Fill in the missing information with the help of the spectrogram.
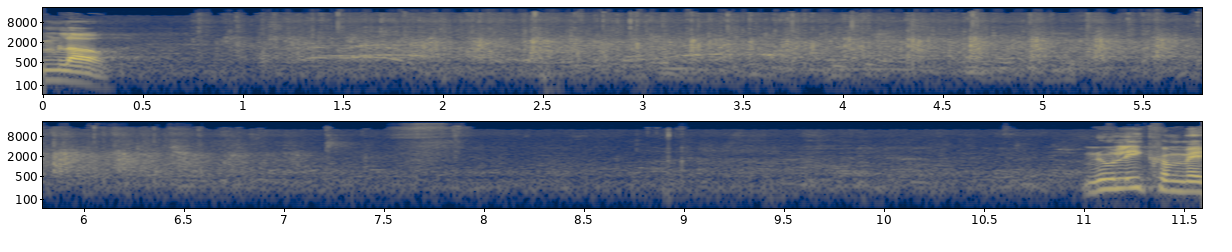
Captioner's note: applause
